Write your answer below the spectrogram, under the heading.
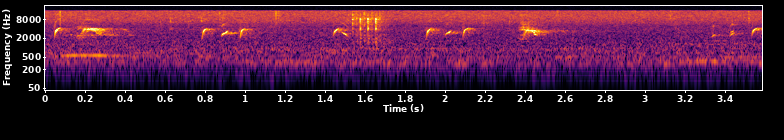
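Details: Eurasian siskin in a garden at the water's edge, 6 March 2020: short high chirps, some rising or downslurred, repeated about every half second in loose pairs over a steady low background hiss.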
